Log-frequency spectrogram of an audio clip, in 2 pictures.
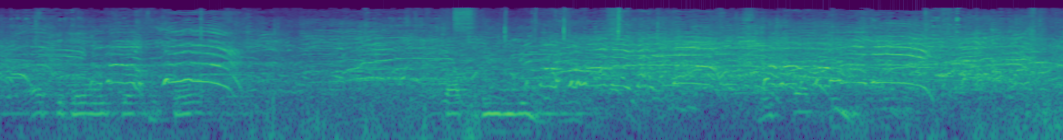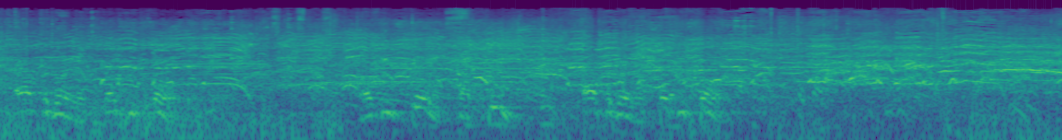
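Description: A large crowd chatters, shouts and cheers across an open outdoor stadium.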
